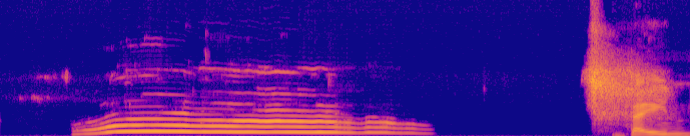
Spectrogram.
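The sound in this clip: A long howl rings out at night, a drawn-out, steady-pitched cry lasting almost three seconds that dips slightly at its end, followed after a pause by the sharp, high onset of a second howl.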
